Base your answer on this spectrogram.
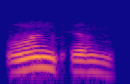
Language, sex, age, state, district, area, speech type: Nepali, female, 45-60, West Bengal, Darjeeling, rural, conversation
